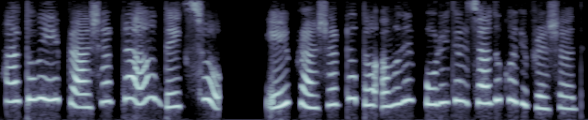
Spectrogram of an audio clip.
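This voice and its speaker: Woman voicing a high-pitched, commanding, kindly fairy. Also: expressive, normal speed, no echo, studio quality. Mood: questioning, gentle authority. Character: graceful female fairy, commanding yet kindly. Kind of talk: children's cartoon dialogue.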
